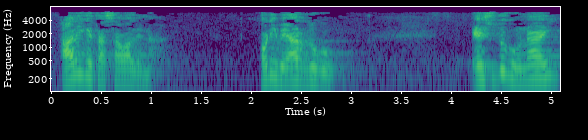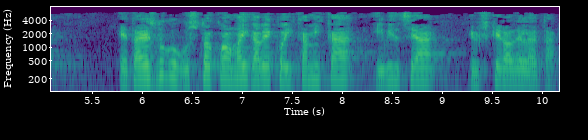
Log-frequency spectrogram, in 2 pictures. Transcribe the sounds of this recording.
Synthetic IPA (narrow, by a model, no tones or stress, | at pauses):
aliɣe̞t̪asaβald̪ena̰ | o̞ɾiβe̞aɾðuɣ̞u | e̞zd̪uɣunaj | e̞t̪ae̞zd̪uɣuɣust̪o̞ko̞amajɣaβ̞e̞ko̞ikamikaiβ̞ilt͡se̞a | e̞wske̞ɾað̞e̞lae̞t̪a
